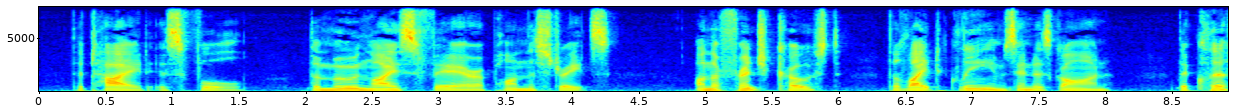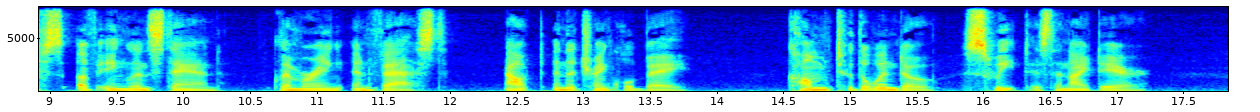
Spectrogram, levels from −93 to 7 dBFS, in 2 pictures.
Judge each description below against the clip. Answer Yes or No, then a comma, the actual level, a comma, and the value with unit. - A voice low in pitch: Yes, low, 115 Hz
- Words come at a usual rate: No, slow, 130 wpm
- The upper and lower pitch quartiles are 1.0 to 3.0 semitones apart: No, average, 4.6 semitones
